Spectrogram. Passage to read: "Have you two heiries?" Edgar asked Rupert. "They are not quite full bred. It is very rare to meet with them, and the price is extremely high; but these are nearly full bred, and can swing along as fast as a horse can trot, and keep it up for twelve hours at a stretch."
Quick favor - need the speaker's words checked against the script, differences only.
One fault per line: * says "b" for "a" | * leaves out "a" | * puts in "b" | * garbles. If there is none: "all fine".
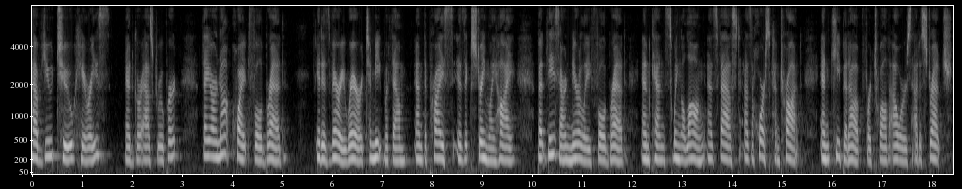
all fine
